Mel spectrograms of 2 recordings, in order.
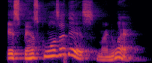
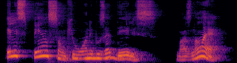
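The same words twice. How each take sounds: First: Sounds are dropped and words run together. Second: Each word is pronounced fully and separately. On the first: This is how people actually speak in everyday talk. The speaker calls it right. "A gente fala mais ou menos isso aqui" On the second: This is how one would speak in a very formal situation. The speaker calls it wrong. "Alguém fala dessa forma aqui? Não"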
